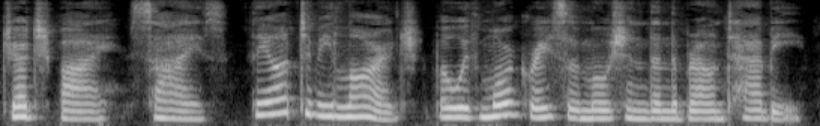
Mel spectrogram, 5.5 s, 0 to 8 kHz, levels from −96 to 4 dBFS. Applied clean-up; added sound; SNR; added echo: none; none; none; none.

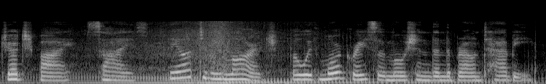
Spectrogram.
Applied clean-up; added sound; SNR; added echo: none; Motorcycle / Engine; 9 dB; none.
